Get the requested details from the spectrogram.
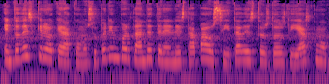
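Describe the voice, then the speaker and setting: A soft-spoken woman with a high voice talks at a fairly quick pace, with audible room echo. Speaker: lifestyle vlogger. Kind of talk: casual vlog talk to camera. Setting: at home. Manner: soft-spoken, speaking quietly.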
